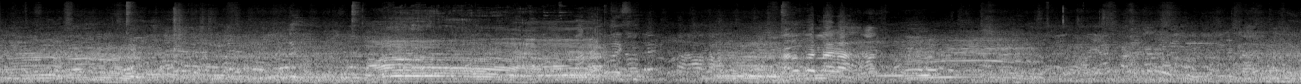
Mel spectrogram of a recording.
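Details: Sahiwal bull calves at a Bangladeshi cattle market on 21 April 2026, bought by a Noakhali farmer: several overlapping harmonic moos, some bending upward, repeated through the stretch over a constant crowd murmur and men talking.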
